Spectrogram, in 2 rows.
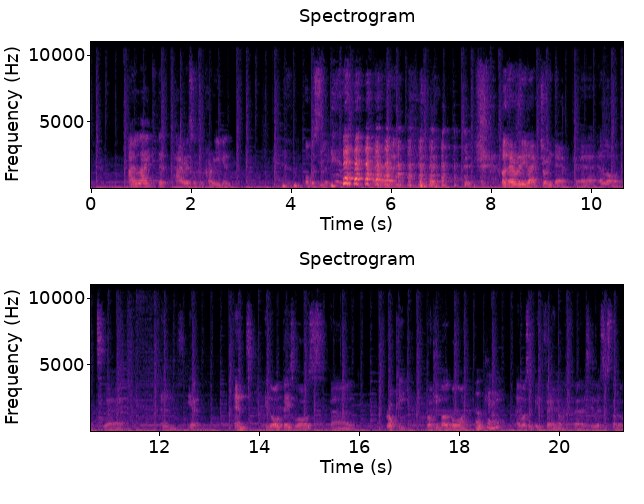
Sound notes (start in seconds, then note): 3.8 laughs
